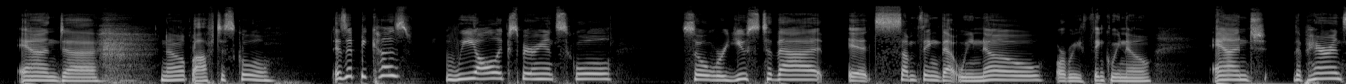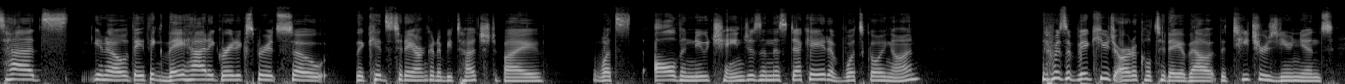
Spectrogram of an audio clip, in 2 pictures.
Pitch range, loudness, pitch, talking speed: 180-225 Hz, -23 LUFS, 200 Hz, 165 wpm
